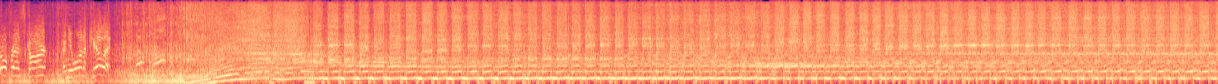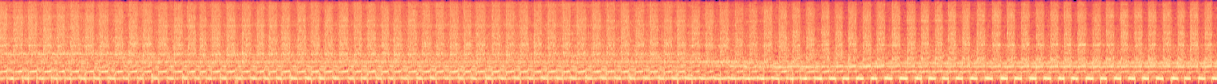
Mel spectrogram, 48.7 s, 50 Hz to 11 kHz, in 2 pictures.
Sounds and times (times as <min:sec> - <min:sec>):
Medium engine (mid frequency): 0:00.0 - 0:48.7
Vehicle: 0:00.0 - 0:48.7
Accelerating, revving, vroom: 0:03.3 - 0:48.7.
